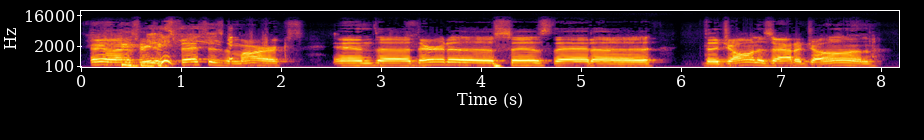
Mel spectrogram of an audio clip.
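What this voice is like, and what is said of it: Imitates another person's voice. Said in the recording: “is this Tom Petty? ... I retreat to Tom Petty when I'm trying to cover the fact that I don't actually know how to do a Philly accent ... I think that was a Tom Petty doing a Bob Dylan.”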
